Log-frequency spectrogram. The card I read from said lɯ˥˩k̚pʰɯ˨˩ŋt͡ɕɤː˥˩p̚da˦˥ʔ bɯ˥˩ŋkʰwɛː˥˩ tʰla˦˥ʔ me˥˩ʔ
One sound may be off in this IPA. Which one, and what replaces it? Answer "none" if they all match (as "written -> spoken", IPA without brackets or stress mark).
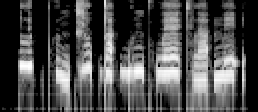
tʰ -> kʰ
